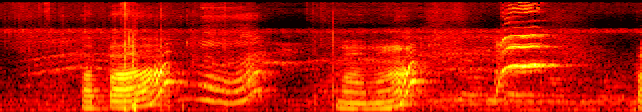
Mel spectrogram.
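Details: Talking parrot indoors, mimicking speech with its owner: three rising, nasal word-like calls about a second apart, the last ending in a higher squeaky note, with a person's voice close by.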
